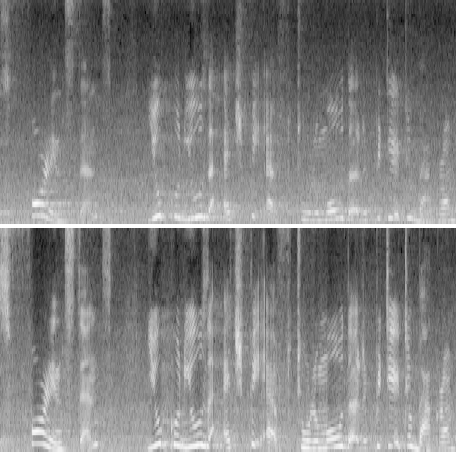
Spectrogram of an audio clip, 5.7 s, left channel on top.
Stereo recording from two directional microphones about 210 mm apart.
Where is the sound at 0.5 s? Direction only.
20° right (ahead or behind).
